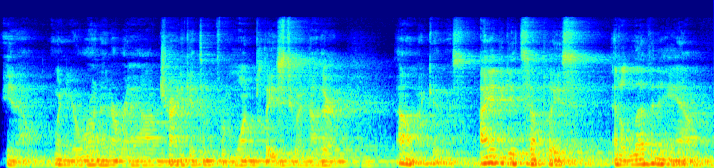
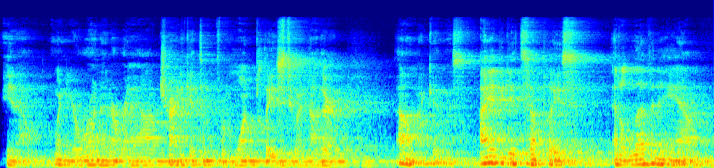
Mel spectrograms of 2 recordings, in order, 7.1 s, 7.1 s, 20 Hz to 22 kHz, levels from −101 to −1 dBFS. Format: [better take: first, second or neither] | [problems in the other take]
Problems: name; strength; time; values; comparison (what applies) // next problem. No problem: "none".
neither | room echo; noticeable; dies away in 1.5 s; the same in both // off-mic speech; somewhat distant; the same in both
